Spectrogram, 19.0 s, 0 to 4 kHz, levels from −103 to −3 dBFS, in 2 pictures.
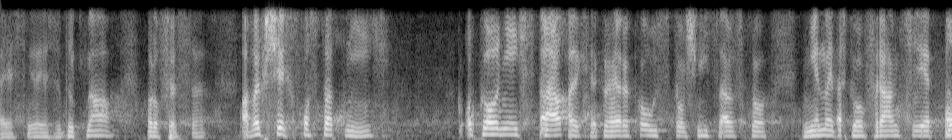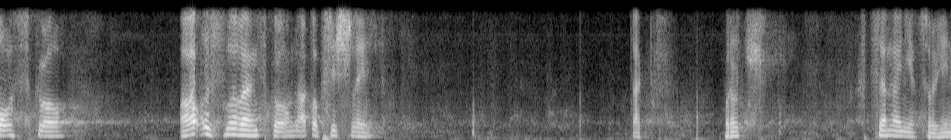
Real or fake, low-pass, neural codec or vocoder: fake; 3.6 kHz; codec, 24 kHz, 1.5 kbps, HILCodec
